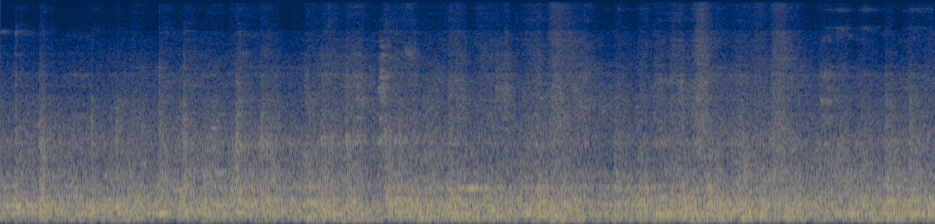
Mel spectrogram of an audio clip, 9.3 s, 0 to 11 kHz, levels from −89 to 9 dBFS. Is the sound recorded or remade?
recorded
